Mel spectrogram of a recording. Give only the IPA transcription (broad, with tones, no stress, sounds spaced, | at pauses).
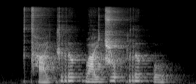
tʰ a˨˩ j k r ɯ˥˩ k̚ b a˧ j t͡ɕ u˥˩ ʔ p r ɯ˥˩ k̚ ʔ u˨˩ k̚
